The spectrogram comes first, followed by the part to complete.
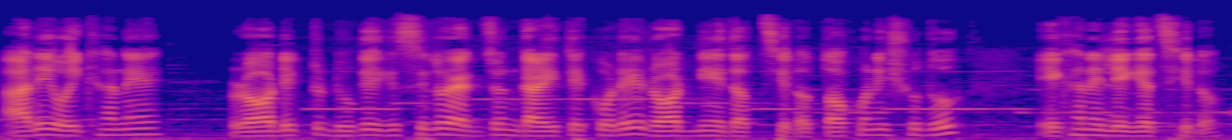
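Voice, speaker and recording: A man's voice: mid-range voice, steady tone, moderate pace, faint music behind, lightly acted. A man voicing a cheeky young male student who teases his family playfully. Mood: teasing. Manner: playful teasing.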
